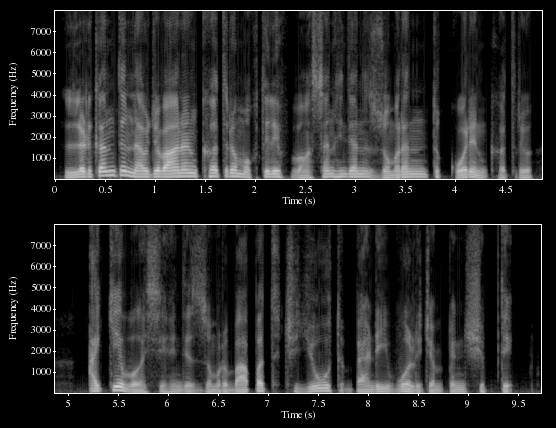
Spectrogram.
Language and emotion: Kashmiri, neutral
